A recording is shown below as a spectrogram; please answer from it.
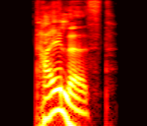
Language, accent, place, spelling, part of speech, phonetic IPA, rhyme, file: German, Germany, Berlin, teilest, verb, [ˈtaɪ̯ləst], -aɪ̯ləst, De-teilest.ogg
- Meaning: second-person singular subjunctive I of teilen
